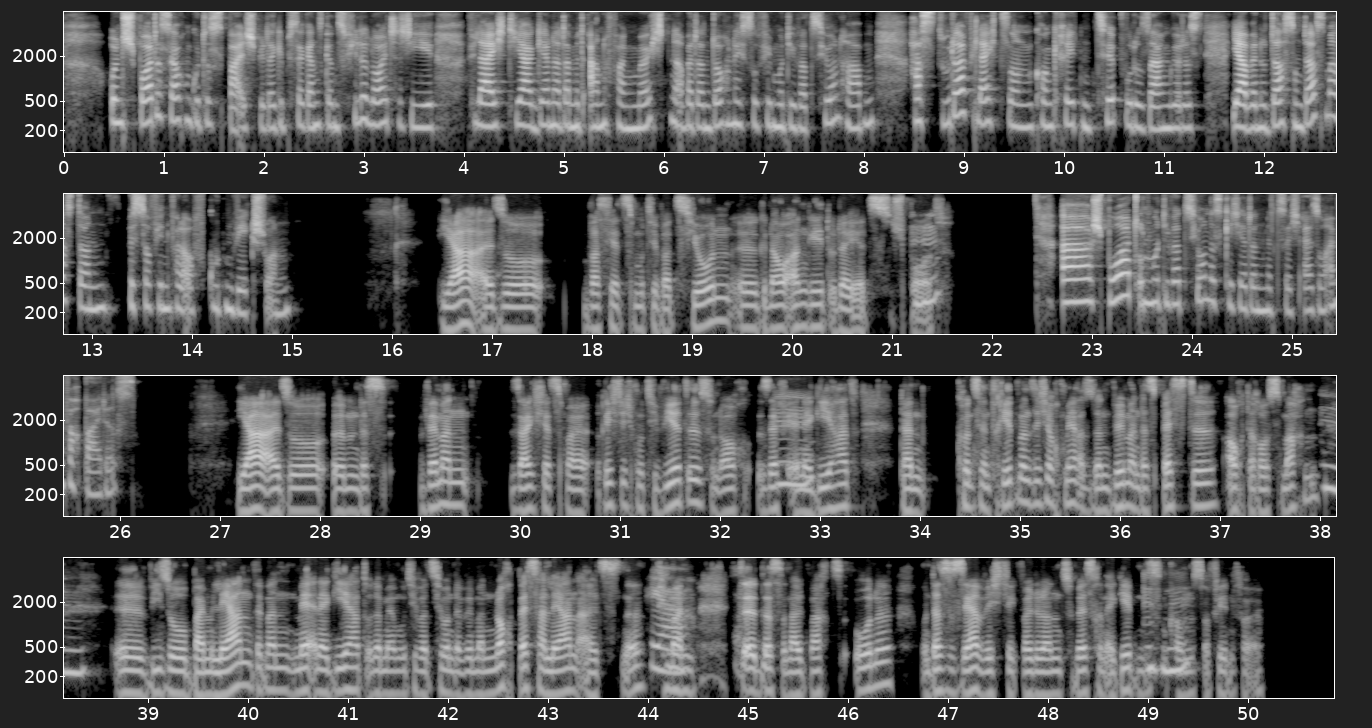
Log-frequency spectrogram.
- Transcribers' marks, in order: laughing while speaking: "Wie man"
- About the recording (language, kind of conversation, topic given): German, podcast, Was tust du, wenn dir die Motivation fehlt?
